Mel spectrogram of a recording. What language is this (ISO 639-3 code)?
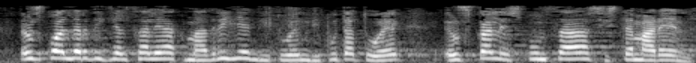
eus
